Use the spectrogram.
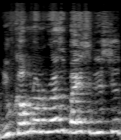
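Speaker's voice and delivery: loud, high, fast hype shout; hype call-out. Real, not acted. Streamer shouting to his viewers about coming to the reservation, hyped. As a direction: fire up the crowd about the reservation.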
